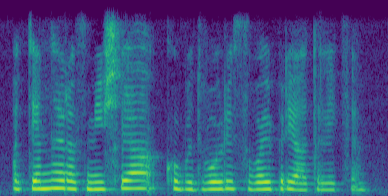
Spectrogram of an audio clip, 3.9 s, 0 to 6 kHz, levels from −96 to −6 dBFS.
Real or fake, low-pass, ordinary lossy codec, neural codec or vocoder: fake; 5.4 kHz; Opus, 64 kbps; codec, 44.1 kHz, 7.8 kbps, Pupu-Codec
